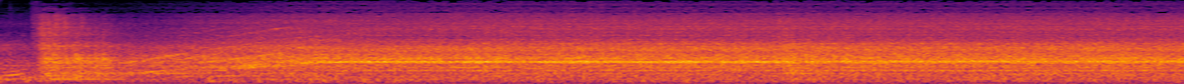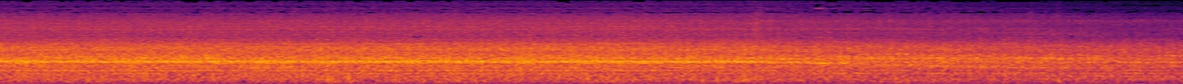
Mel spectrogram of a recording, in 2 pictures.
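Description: Centre lathe switched on with a click, its motor and drive whining up to speed over about two seconds, then running steadily with a steady high whine while turning a step on a round bar. About twelve seconds in the whine stops and the sound slowly fades as the chuck winds down.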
